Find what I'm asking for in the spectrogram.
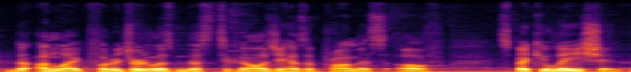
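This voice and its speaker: A man in his thirties from Russia giving a lecture presentation, talking fast, with frequent restarts and fillers. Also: fairly low pitch, darkish tone, slight background noise. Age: 30s. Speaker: guest speaker.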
